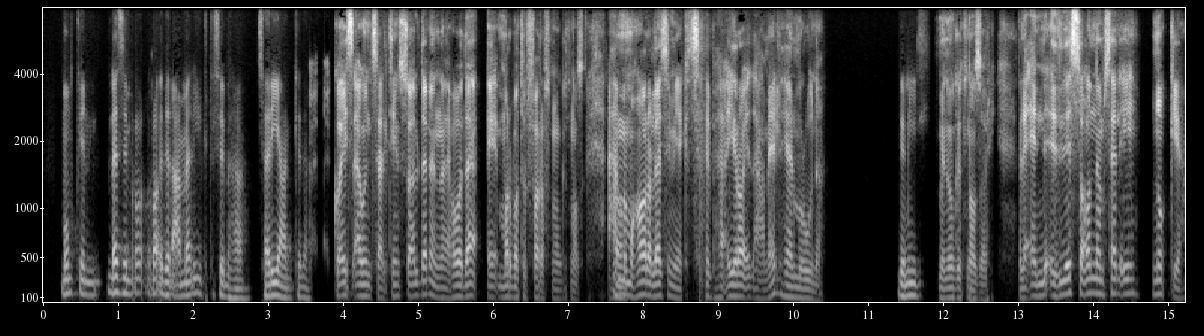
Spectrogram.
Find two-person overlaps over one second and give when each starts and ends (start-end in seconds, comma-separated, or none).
none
